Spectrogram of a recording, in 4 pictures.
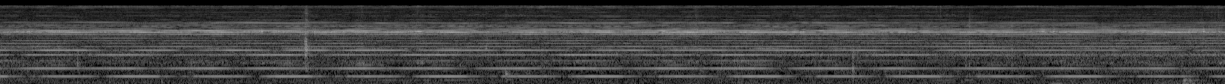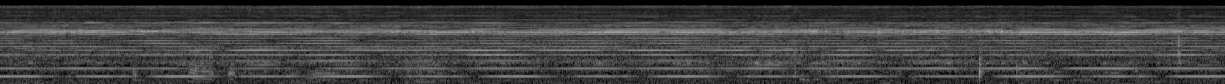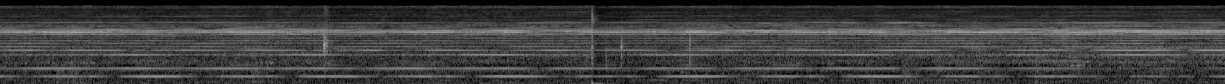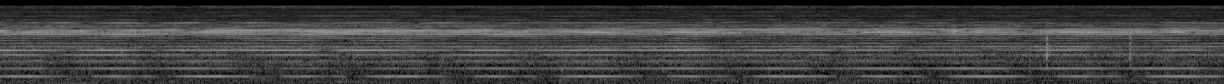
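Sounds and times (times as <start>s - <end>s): pulsing low tone: 0.0s - 38.0s
milling machine spindle whine: 0.0s - 48.9s.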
